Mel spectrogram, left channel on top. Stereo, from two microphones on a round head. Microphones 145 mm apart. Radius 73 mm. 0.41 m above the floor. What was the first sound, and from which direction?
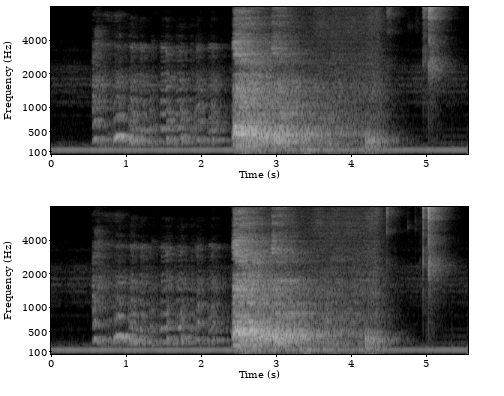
Laughter, centre (ahead or behind).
